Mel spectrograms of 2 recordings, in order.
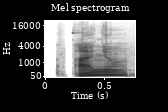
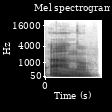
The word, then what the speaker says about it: año: Аню в переводе год. А, тут, кстати, главное не произнести или не написать «Ану», иначе вы можете прослыть грубым пошляком.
